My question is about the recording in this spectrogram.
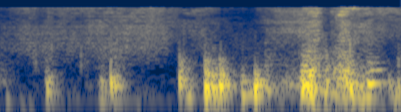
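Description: Helium hissing out of a balloon's neck as it is breathed in, in several short, uneven pulls.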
